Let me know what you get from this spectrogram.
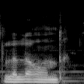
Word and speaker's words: Lalande: And it's created by a French astronomer called, I'm going to go, Jérôme Lalande. – I think you'll find it's pronounced Lalande.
